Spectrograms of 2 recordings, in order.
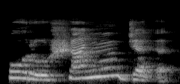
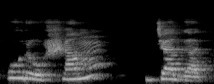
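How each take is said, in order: First: The nasal before jagat is a palatal ny. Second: The nasal before jagat is a plain m. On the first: "होता है पुरुषं जगत" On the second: "so that is why पुरुषम जगत होता है"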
